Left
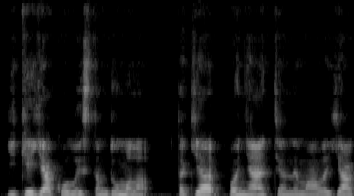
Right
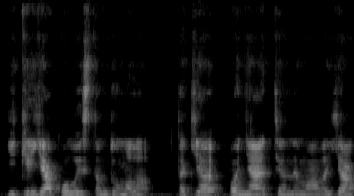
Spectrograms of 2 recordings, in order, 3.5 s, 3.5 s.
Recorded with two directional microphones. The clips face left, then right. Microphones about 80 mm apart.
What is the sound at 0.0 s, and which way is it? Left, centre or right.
Speech, left.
